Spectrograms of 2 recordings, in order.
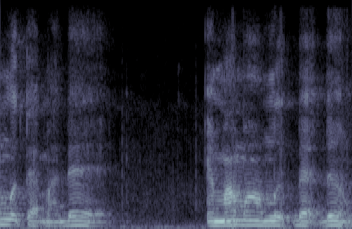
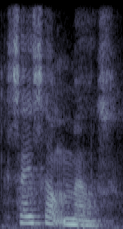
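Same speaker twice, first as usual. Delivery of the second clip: muttered warning; 3 semitones higher, 7 dB quieter than usual. Retold or imitated. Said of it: "Only I can talk to him".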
